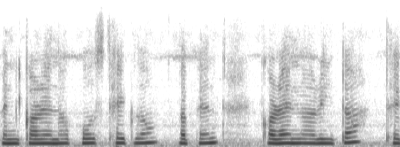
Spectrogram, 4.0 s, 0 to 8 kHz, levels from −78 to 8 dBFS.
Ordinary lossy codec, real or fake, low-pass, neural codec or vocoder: Opus, 16 kbps; real; 7.2 kHz; none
